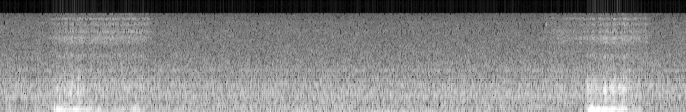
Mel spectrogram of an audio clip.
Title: Snoring Dog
